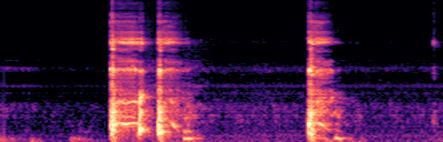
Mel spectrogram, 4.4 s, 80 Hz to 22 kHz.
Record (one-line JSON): {"cough_length": "4.4 s", "cough_amplitude": 32768, "cough_signal_mean_std_ratio": 0.32, "survey_phase": "beta (2021-08-13 to 2022-03-07)", "age": "45-64", "gender": "Female", "wearing_mask": "No", "symptom_none": true, "smoker_status": "Ex-smoker", "respiratory_condition_asthma": false, "respiratory_condition_other": false, "recruitment_source": "Test and Trace", "submission_delay": "2 days", "covid_test_result": "Negative", "covid_test_method": "RT-qPCR"}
